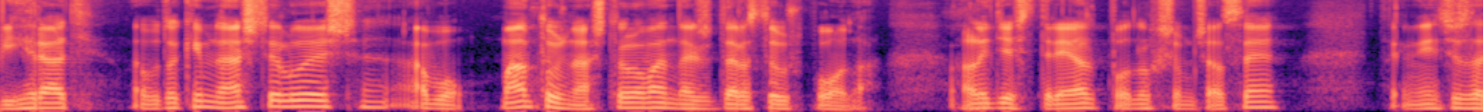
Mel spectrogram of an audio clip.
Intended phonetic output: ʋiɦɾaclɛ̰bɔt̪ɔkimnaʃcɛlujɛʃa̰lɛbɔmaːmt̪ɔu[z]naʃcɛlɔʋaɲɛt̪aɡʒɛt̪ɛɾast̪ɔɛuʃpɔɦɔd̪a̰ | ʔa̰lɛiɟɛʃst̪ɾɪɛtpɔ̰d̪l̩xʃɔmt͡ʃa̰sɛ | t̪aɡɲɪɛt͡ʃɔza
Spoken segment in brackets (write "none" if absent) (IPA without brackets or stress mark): ʒ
